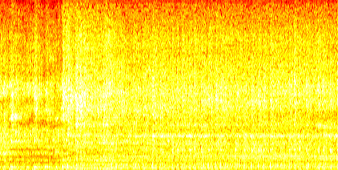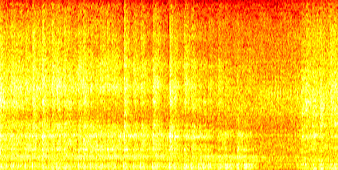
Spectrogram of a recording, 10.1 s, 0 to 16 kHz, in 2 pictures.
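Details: Exmark Vantage S stand-on mower, Kawasaki FS541V V-twin, 1181 hours, just refilled with oil (dipstick was dry), runs rough with uneven popping misfire and low power under blade load; suspected over-fueling or sticking/leaking valve, unconfirmed.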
